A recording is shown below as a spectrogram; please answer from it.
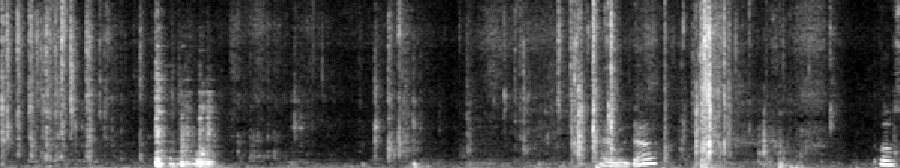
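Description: Light handling sounds at a tabletop: a few soft rustles and small clicks as a paper towel is worked against a gingerbread house, with two short bits of voice, about a second in and about four seconds in.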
